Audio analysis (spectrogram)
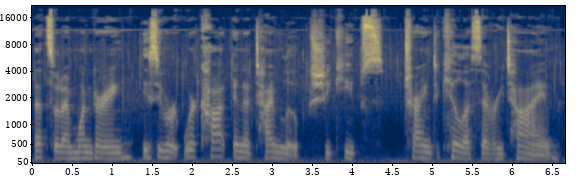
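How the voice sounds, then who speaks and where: A woman's voice: low-pitched, steady tone, measured pace, vocal fry, fairly bright tone. A woman playing a tabletop roleplaying game, improvising her talk in character.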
